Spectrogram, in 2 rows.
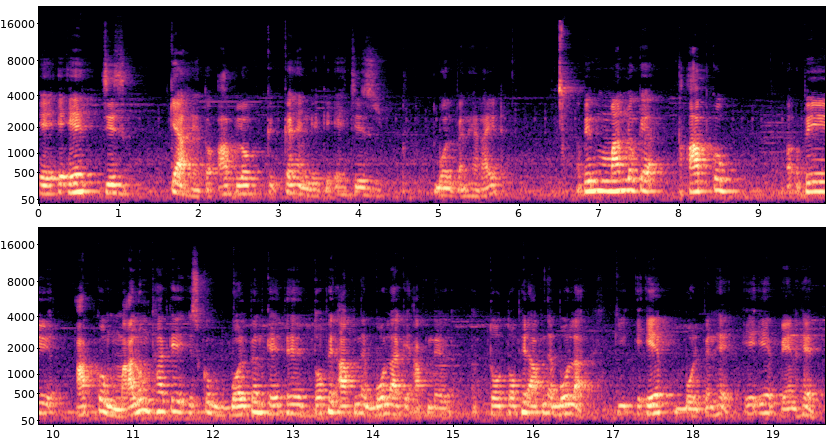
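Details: Adult man who stammers, on Day 6 of a daily stammering practice routine (breathing, vowel, tongue and lip exercises, tongue twisters, story telling), telling a story in Hindi; stammering.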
